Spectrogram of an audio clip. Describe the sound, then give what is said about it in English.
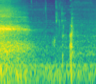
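A soft slurp of someone sipping a martini cocktail, followed by faint wet mouth clicks and a small swallow, with otherwise quiet surroundings. “Let me have another sip.”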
